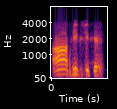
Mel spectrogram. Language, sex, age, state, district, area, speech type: Nepali, male, 30-45, West Bengal, Jalpaiguri, urban, conversation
